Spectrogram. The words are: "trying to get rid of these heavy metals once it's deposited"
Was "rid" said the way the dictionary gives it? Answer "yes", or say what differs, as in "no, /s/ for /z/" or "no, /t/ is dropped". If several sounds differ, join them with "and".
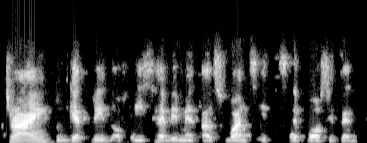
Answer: yes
